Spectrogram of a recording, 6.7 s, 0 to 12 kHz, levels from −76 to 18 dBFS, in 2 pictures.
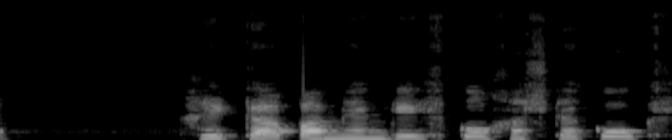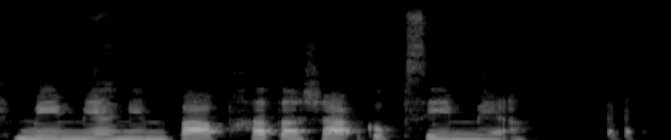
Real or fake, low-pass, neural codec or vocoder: real; 10.8 kHz; none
